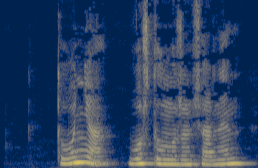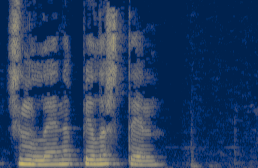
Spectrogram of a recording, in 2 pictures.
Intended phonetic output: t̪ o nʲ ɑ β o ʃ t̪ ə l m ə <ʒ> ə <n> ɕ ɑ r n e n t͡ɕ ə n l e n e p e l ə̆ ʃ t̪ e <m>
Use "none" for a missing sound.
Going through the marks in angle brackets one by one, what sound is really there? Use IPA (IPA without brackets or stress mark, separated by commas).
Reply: ʒ, m, n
